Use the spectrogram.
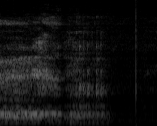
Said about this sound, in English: That's the fucking sound. That fucking growling, grumbling, whatever you want to call it. It's giving me fucking chills for a multitude of reasons, obviously.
